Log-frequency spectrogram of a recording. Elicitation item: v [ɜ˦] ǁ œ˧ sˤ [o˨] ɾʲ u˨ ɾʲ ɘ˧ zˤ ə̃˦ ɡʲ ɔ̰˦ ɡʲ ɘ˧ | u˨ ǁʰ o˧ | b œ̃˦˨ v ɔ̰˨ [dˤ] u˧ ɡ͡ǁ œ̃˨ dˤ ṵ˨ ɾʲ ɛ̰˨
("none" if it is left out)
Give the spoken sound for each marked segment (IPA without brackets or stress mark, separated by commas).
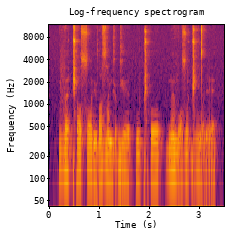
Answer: ɜ˦, o˨, zˤ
